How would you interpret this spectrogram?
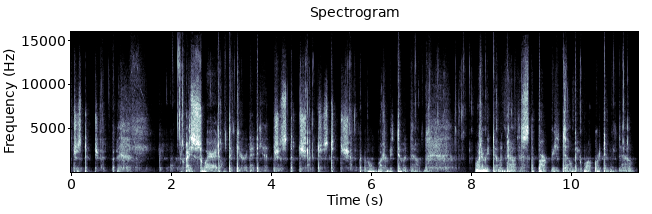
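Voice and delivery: ordinary talk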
